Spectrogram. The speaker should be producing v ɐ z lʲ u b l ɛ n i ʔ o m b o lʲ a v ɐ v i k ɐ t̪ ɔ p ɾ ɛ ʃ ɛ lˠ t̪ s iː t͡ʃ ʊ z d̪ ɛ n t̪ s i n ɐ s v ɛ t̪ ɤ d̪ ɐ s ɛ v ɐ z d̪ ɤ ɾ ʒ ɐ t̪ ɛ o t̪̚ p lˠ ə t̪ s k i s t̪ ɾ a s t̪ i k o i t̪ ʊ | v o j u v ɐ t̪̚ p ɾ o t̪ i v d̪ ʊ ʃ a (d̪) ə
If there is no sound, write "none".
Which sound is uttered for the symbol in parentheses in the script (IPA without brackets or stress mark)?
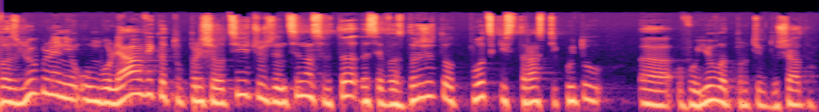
t̪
